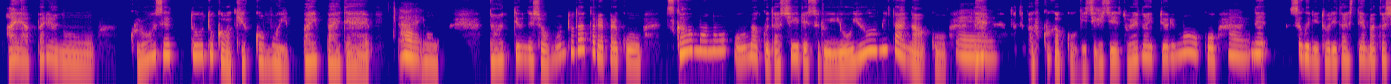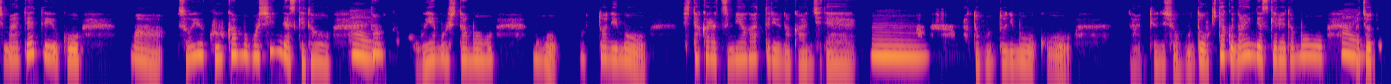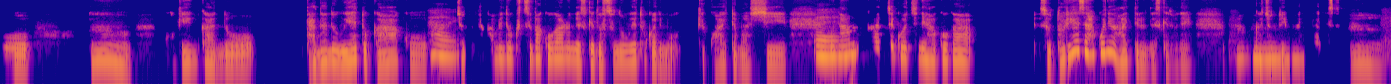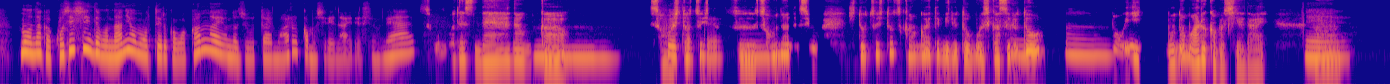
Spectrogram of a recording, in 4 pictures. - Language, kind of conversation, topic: Japanese, advice, 贈り物や思い出の品が増えて家のスペースが足りないのですが、どうすればいいですか？
- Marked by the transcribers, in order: distorted speech; other background noise; tapping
